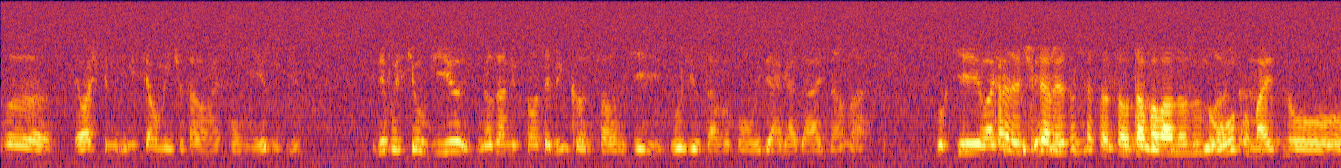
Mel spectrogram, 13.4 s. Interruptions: present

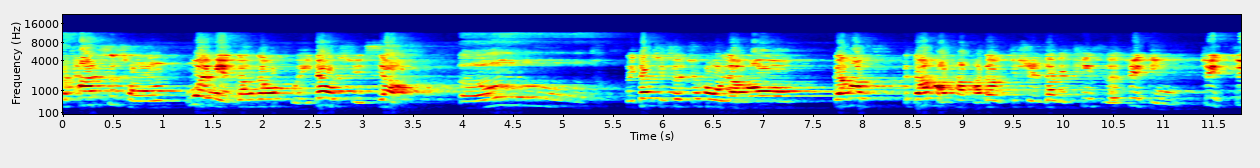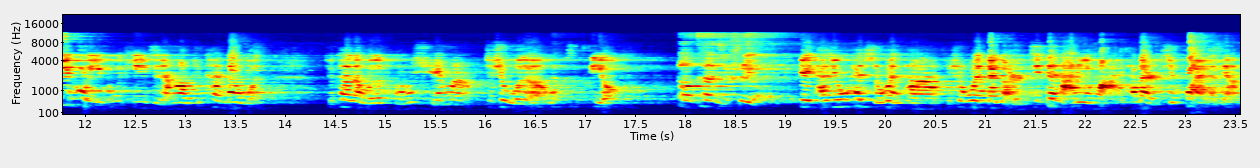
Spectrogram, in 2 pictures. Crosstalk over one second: none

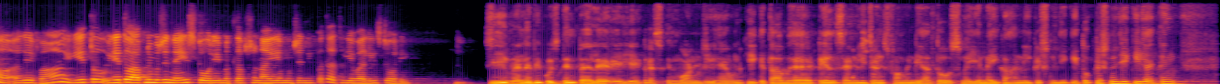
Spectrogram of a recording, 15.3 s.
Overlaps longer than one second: none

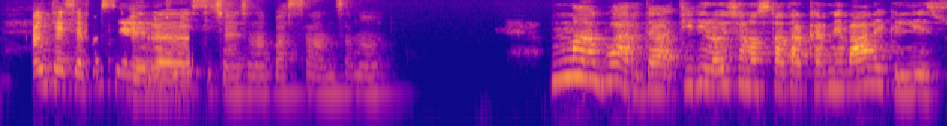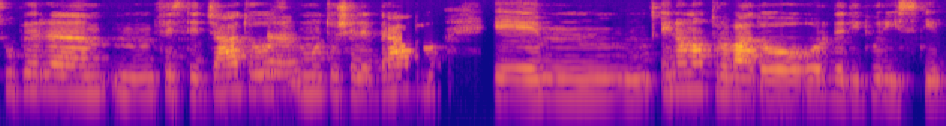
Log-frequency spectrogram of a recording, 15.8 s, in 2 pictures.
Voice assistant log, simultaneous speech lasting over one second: none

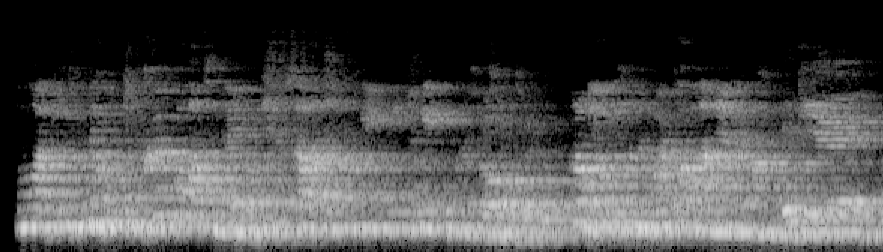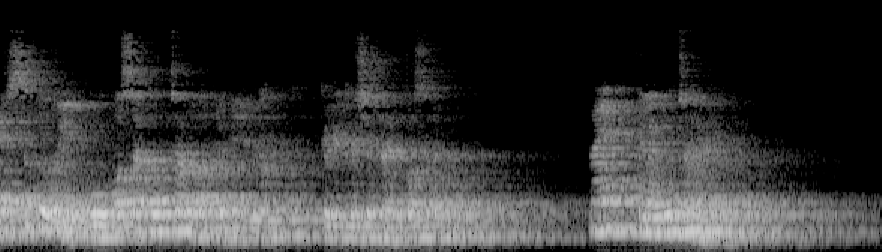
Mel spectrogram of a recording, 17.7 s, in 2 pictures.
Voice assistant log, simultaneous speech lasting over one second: none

